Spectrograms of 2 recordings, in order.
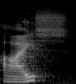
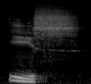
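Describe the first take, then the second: First: The vowel sounds like the word ice. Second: The vowel is a long ee sound. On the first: The speaker calls it wrong. "It's not ice" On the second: The speaker calls it right. "it's is"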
